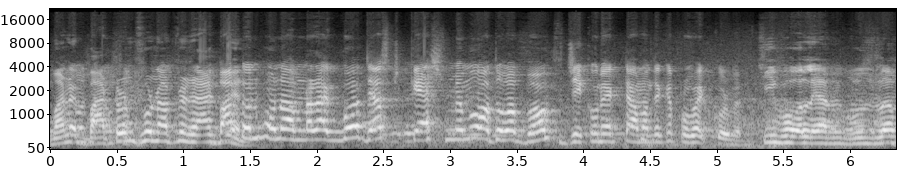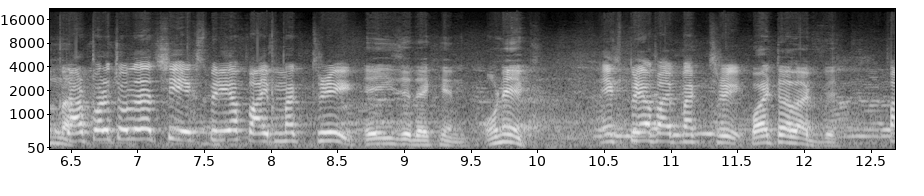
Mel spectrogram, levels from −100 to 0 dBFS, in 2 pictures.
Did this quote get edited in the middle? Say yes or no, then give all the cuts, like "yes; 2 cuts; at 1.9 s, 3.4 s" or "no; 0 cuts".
no; 0 cuts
